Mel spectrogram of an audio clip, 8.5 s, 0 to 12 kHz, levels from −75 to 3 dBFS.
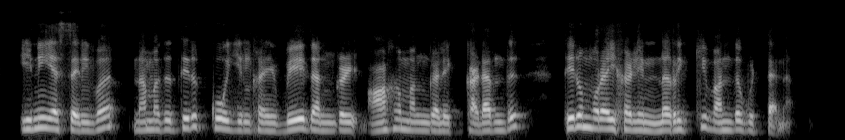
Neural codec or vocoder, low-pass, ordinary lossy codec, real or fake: codec, 16 kHz, 0.8 kbps, ZipCodec; 7.2 kHz; Opus, 32 kbps; fake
